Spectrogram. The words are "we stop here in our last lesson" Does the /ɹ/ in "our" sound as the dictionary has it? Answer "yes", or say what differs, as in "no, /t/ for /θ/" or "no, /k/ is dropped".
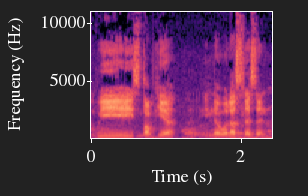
no, /w/ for /ɹ/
